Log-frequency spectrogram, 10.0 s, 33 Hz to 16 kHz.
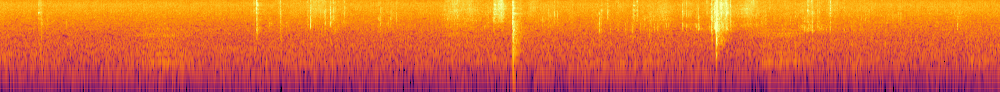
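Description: Scattered small clicks and taps from a screwdriver and the plastic parts of a Canon EOS 60D's top cover, as the screw holding the power switch's contact brush is tightened. The clicks are faint and sparse, and the sharpest comes about seven seconds in.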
